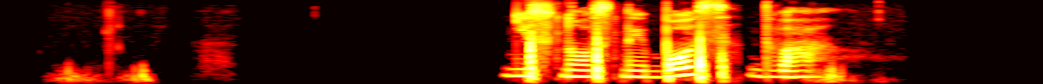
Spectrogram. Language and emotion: Russian, neutral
